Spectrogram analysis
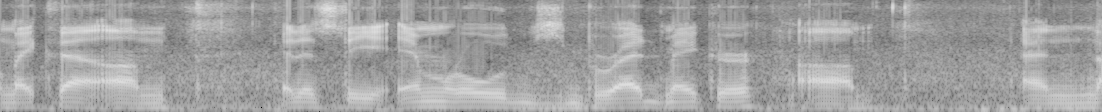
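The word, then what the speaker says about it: Emeril: It is the Emerald's bread maker, and it's not spelled like emerald.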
